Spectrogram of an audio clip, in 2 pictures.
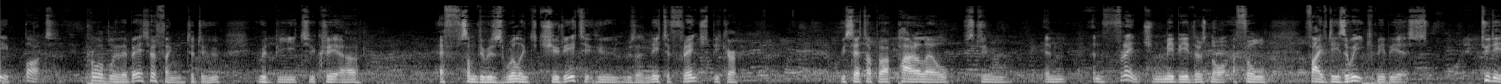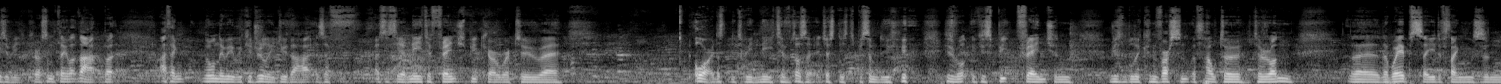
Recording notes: FOSDEM first impressions. This audio is recorded in snippets in between manning the stand and gives some off-the-cuff observations from a FOSDEM noob.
